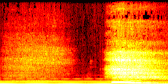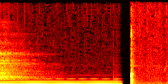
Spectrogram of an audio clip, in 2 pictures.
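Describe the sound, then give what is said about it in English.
A deep breath is drawn in: one long, loud, airy inhalation over a steady low hum, followed by quiet and an abrupt click near the end. “Let's all take a breath.”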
